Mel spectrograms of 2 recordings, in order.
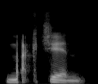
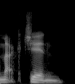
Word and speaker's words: McGinn: But one thing I can't get out of my head is the way they pronounce McGinn. – Right. – They call him McGinn. – Okay. Right. – So there's an emphasis on Mac, I think probably from McAllister.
